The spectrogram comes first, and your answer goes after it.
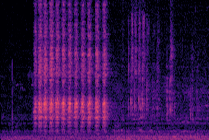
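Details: Bella, a one-year-old domestic cat at a window, chirps at a magpie perched on the sill above, just out of leaping reach: a quick burst of about eleven sharp, evenly spaced pulses in roughly one second, then quiet room.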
